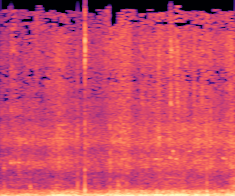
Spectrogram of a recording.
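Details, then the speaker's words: Toyota Kijang Innova road test on rough pavement after fixing worn, loose front brake caliper bolts: low road rumble and wind, no knocking or rattle from the front left or right wheels any more. "aman cash nggak ada suara keroncong keroncong lagi di roda depan kiri kanan tes dulu oke sebelumnya yang tadinya bunyi keroncong Kroncong sekarang sudah enggak ada bunyinya ya"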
